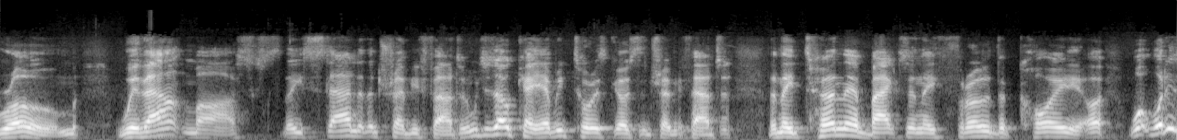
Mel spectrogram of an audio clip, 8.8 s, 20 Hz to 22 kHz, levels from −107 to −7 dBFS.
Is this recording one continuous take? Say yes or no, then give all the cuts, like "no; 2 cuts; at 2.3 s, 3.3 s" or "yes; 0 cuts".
yes; 0 cuts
